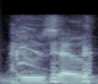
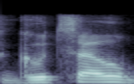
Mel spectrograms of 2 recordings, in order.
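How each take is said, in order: First: The name has an anglicized, English pronunciation. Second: The name has an Italian pronunciation. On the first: "I grew up pronouncing it Guzzo" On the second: "if you want to do it proper Italian"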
